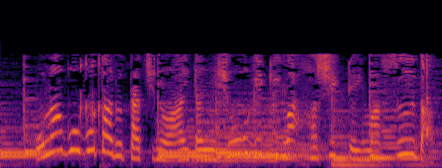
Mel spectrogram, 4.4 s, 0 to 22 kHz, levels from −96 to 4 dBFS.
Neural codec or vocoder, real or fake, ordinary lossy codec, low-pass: none; real; MP3, 24 kbps; 7.2 kHz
